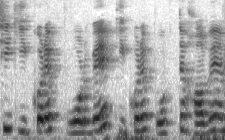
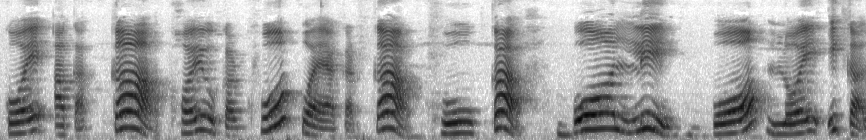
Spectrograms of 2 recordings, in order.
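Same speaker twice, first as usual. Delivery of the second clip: slow spelling out; slower than usual. Shown as a demonstration. Teacher spelling out a word slowly for first graders. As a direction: spell each letter slowly and clearly. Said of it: "আরেকবার বলে দিচ্ছি কিভাবে পড়তে হবে".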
